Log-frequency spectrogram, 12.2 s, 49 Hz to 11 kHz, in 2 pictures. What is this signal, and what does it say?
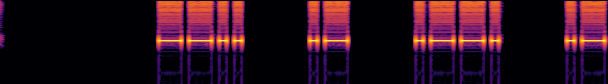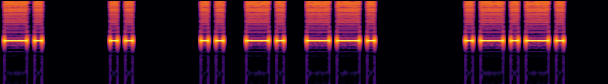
Morse code, heard as a keyed tone, about 16 wpm, spaced as for 10 wpm, 800 Hz. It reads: ZAPPIING <AR>
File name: Special INGs-mp3s / Special INGs-mp3s / Fast ing @15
